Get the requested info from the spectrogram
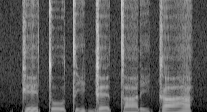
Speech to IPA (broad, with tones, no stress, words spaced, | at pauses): ke˧to˨ti˨˦ ɡɛ˦˨ ta˧ ɾi˧ka˧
